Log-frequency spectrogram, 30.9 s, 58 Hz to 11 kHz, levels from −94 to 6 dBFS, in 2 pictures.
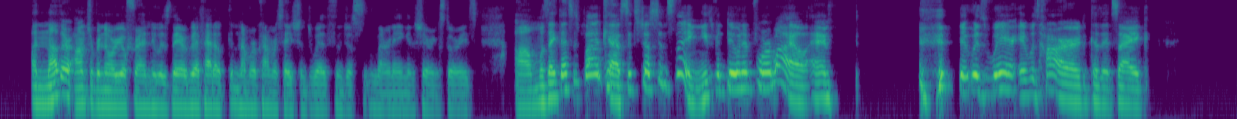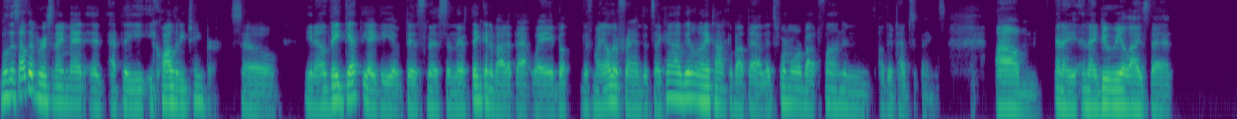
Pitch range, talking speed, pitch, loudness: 100-140 Hz, 210 wpm, 110 Hz, -30 LUFS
